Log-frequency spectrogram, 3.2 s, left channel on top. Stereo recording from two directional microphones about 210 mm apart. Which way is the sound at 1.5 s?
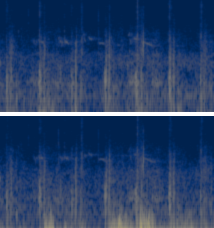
15° left (ahead or behind).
